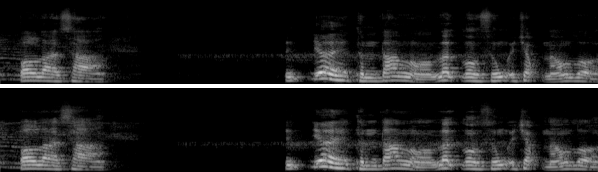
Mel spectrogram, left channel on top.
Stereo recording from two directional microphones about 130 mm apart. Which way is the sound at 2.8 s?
15° left (ahead or behind).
